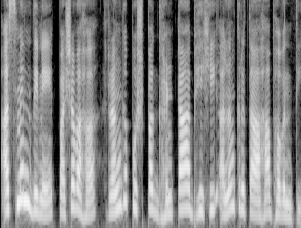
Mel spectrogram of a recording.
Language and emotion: Sanskrit, neutral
